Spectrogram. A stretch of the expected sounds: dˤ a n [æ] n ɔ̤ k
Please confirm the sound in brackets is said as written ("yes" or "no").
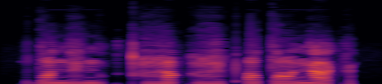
no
